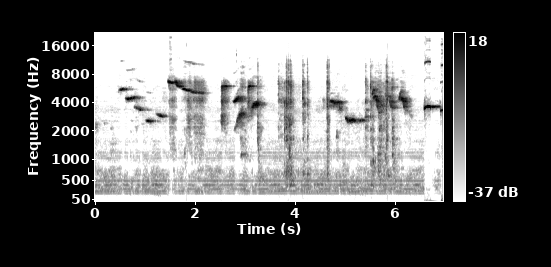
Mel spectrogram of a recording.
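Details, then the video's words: Brown-streaked flycatcher song for tutoring songbirds, with sharp high chirps, buzzy bursts and short level whistles in irregular phrases, a constant low background hum underneath. "Masteran burung jongkongan coklat"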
